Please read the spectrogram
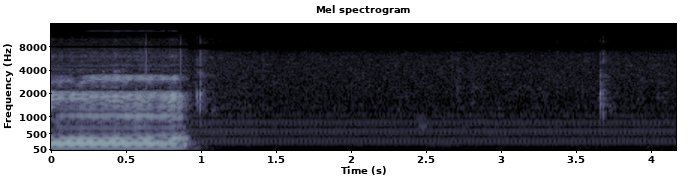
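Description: A man's voice holding one long, steady "uhh" hesitation sound that stops about a second in, followed by near quiet with a faint steady hum.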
